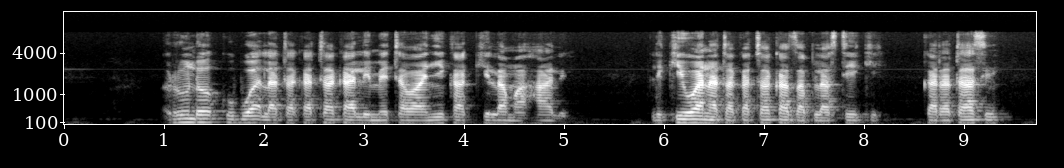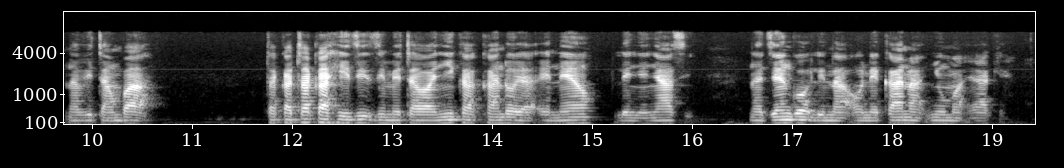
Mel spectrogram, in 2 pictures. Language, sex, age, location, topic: Swahili, male, 25-35, Nairobi, government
